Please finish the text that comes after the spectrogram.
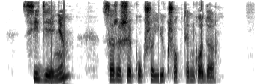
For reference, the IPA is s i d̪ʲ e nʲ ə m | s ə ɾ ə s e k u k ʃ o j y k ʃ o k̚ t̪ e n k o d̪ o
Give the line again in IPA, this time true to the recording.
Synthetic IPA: s i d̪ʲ e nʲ ə m | s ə ɾ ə ʃ e k u k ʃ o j y k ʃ o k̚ t̪ e n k o d̪ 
